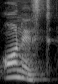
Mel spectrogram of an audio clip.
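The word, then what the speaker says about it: honest: কিন্তু আপনি যদি রিয়েল উচ্চারণ করেন, রিয়েল উচ্চারণ হচ্ছে কি অনেস্ট, তাহলে কি হচ্ছে এখানে এইচ থেকে উচ্চারণ না হয়ে ও থেকে উচ্চারণ হচ্ছে, আর ও ডিরেক্টলি চোখে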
